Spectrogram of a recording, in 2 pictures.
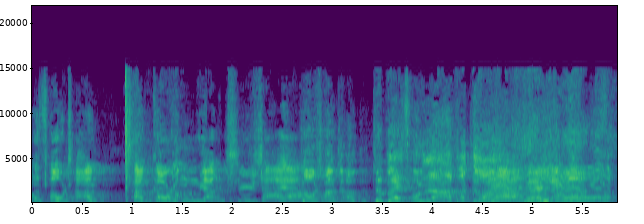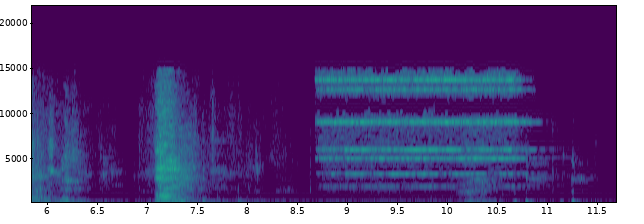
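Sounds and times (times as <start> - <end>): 
speech: 0.0 - 5.9
electronic telephone ringing in a factory office: 8.7 - 11.0.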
